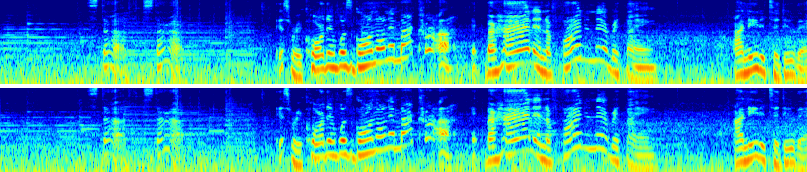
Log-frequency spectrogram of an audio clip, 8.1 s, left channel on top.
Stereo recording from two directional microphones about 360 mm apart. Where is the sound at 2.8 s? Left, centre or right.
Left.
